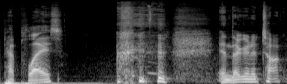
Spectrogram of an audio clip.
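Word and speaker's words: Peeples: Wilson Judson Mills in Nia peoples that's uh that's pronounced pep plays and they're going to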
